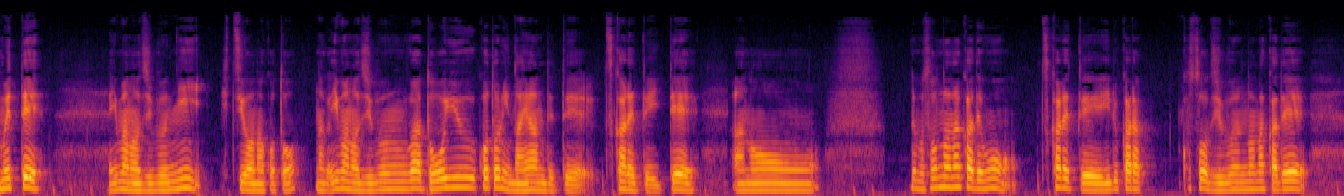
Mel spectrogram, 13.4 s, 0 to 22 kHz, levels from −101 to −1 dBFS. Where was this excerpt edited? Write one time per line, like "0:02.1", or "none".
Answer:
0:01.1
0:02.1
0:03.1
0:07.3
0:08.8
